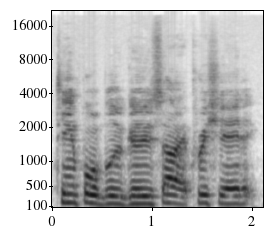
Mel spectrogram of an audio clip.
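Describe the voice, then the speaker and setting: A CB radio operator who also hosts videos chats casually in plain radio lingo, like a hobbyist on the air. His voice sits on the high side with little pitch movement, and he keeps a moderate pace. The recording is clearly noisy, full of radio hiss and clicks.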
